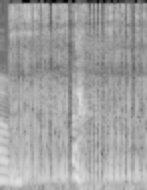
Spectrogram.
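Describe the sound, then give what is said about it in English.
A short, buzzy fart sound rises into a brief squeaky sweep, fairly loud, over a faint steady background with no talking. “But are we over talking about farting? Because farting was fun.”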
